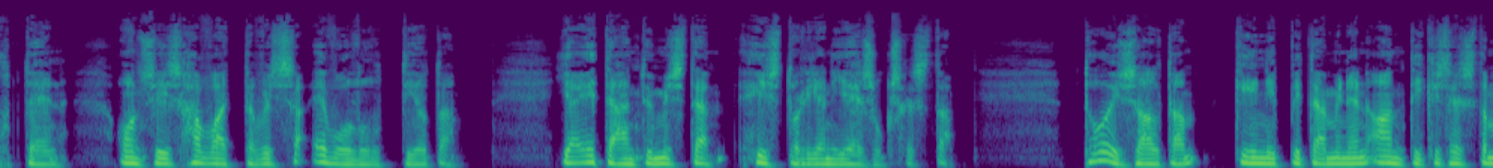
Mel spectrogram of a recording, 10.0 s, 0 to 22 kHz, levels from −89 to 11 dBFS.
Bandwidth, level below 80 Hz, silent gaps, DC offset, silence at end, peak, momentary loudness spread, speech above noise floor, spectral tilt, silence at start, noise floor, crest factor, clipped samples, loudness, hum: 12 kHz; -54 dBFS; none; under 0.1%; 0 s; 0 dBFS; 9 LU; 32 dB; -5.5 dB/octave; 0 s; -50 dBFS; 18 dB; under 0.1%; -19 LUFS; none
